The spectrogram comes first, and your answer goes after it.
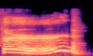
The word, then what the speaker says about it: third: That TH has to be kind of strong, you guys. So I'll get close to the computer and say third.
